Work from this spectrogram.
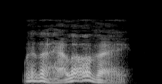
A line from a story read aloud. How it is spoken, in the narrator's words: he grumbled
